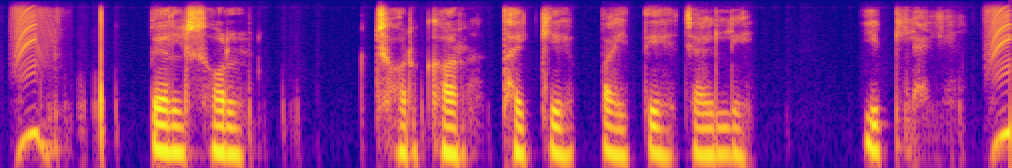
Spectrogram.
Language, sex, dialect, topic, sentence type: Bengali, male, Jharkhandi, banking, statement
